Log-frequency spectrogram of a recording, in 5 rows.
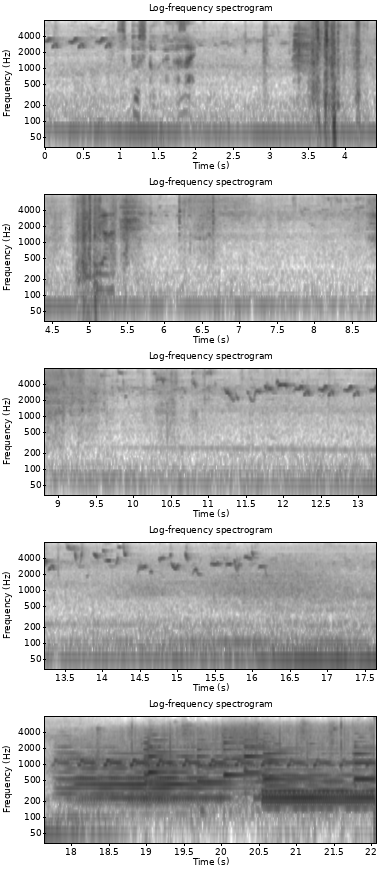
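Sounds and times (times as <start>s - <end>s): small birds chirping: 0.0s - 17.9s
mesh sling rustling: 8.7s - 9.8s.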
